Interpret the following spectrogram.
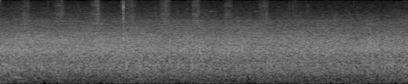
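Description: Steady rush of road traffic on a nearby bridge, with a few faint light clicks over it.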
